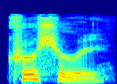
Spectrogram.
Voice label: "cursory", American; ɝː - ɜː

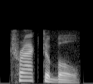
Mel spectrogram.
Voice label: "tractable", English

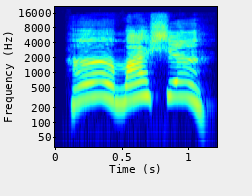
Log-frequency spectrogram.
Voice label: "haa maxa", Otomí; INPI; INALI

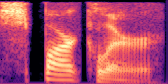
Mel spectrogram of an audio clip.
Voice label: "sparkler", English

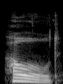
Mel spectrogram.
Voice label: "hold", American; oʊ - əʊ

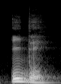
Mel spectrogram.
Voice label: "idée", French

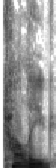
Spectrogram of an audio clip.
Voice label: "colleague", American English

